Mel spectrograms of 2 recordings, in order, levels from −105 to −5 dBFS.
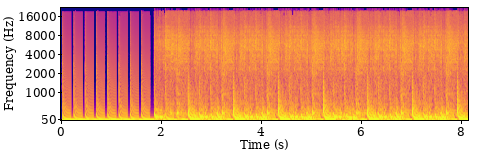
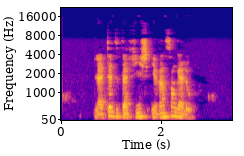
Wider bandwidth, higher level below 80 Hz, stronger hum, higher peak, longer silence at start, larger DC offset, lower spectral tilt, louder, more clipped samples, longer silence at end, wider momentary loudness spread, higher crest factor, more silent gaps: first, over 20 kHz vs 7.6 kHz; first, -12 dBFS vs -60 dBFS; neither; about the same, 0 dBFS vs -2 dBFS; second, 0 s vs 0.65 s; first, 20% vs under 0.1%; about the same, -4 dB/octave vs -3.5 dB/octave; first, -7 LUFS vs -18 LUFS; first, 2% vs under 0.1%; second, 0 s vs 0.8 s; first, 10 LU vs 4 LU; second, 8 dB vs 18 dB; neither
